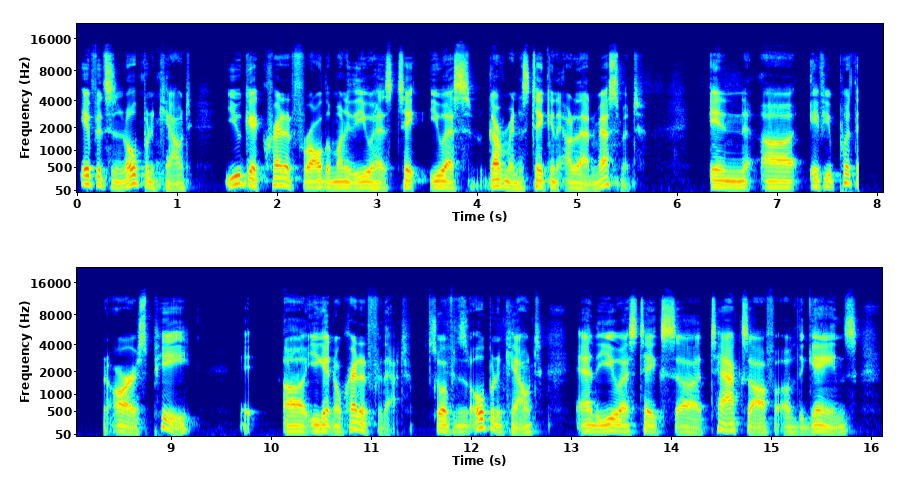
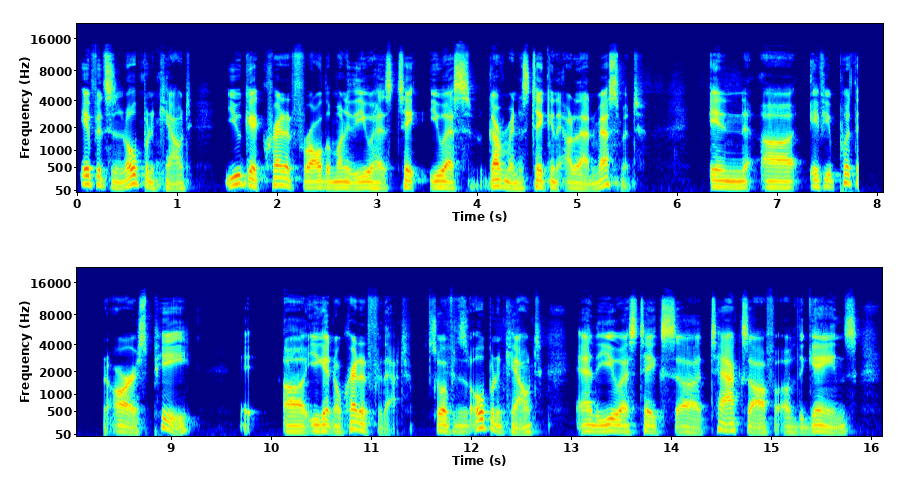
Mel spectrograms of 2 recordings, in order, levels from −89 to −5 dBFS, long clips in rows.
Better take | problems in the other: neither | audio cutting out; at 8 s for 0.5 s; the same in both

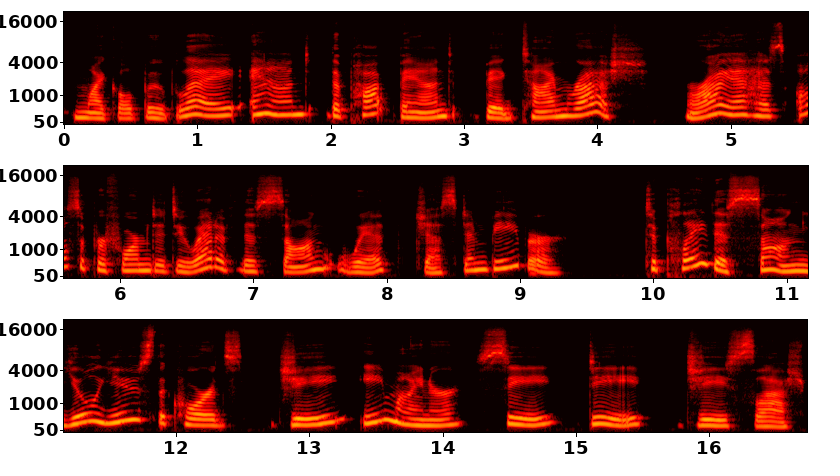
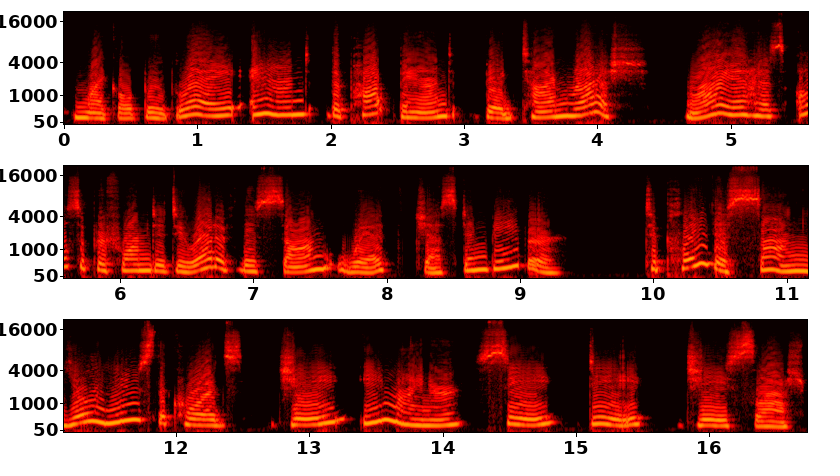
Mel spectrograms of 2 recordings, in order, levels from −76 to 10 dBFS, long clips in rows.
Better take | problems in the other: first | distortion; heavy; 27% of the sound clipped

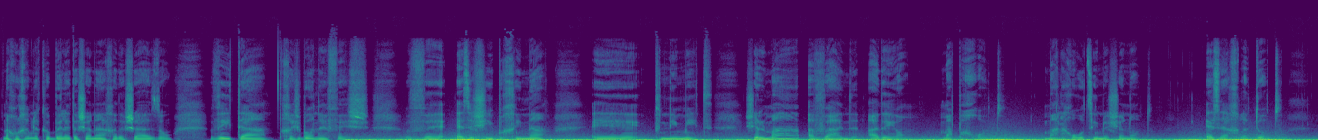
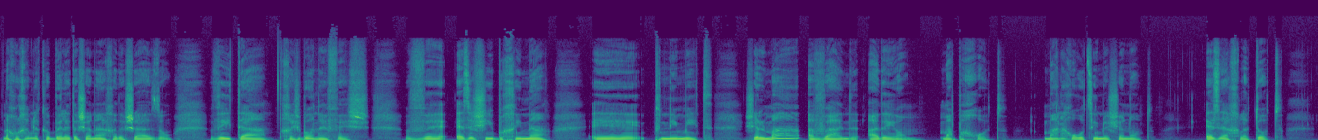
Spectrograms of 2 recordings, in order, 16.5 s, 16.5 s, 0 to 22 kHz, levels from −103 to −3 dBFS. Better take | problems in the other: second | wind noise on the microphone; heavy; from 4.5 s on; 6 dB below the speech

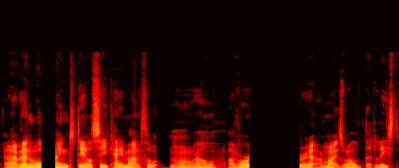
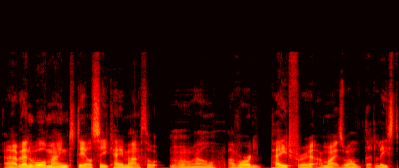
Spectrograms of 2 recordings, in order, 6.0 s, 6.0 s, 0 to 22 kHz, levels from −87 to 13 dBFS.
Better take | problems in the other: second | audio cutting out; at 0.5 s and at 3.5 s for 1 s

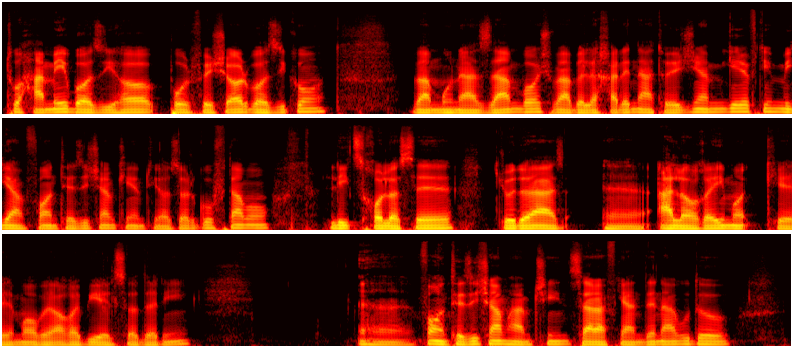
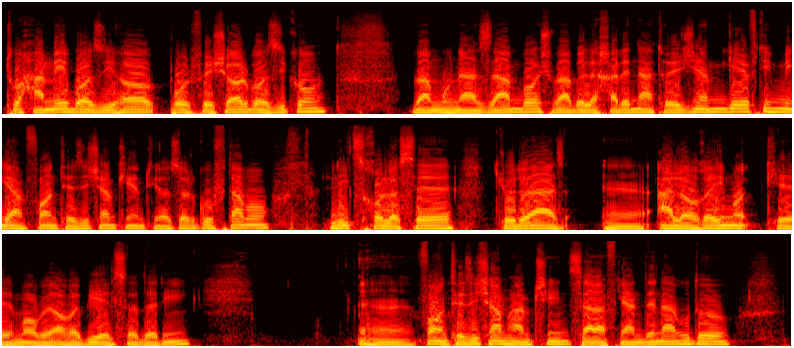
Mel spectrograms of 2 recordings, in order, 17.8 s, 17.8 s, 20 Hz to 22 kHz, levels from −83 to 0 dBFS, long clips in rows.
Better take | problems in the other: first | distortion; heavy; 5 dB below the speech

